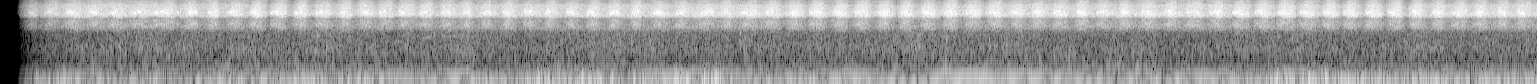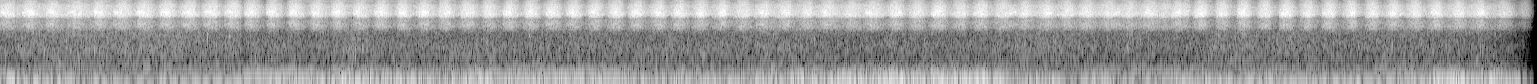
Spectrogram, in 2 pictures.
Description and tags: Loud cicadas near the sea shore. Soft waves, some light summer breeze...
